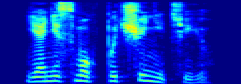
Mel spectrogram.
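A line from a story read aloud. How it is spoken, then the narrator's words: Quiet, to himself. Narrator (Russian): тихо сказал он, словно пояснял что-то скорее себе, чем Хелен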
